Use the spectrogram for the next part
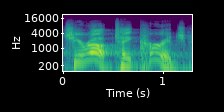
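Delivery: high, loud pulpit proclamation; preaching at full force. Acted. Preacher proclaiming Christ's victory to the congregation, full force. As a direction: ring it out to the whole church. Exhortation peak.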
